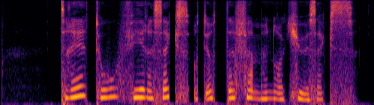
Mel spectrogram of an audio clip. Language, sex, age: Norwegian, female, 37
